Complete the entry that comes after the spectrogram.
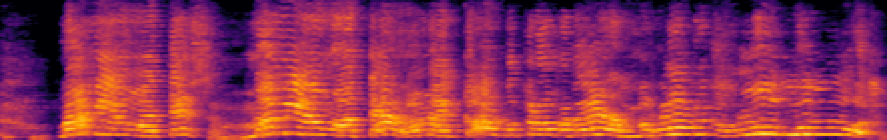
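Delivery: high, loud mock child whine; whiny kid screaming. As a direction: imitate a kid begging mommy at the cart.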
